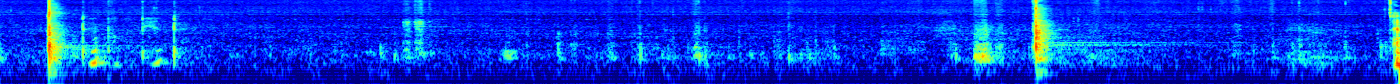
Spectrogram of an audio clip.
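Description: Quiet handling of a Singer Heavy Duty sewing machine's automatic needle threader and thread, with faint small ticks. A sharp click comes about half a second in, and a louder click with a brief ring comes about ten seconds in.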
